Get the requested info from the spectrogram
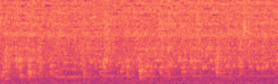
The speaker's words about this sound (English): I try to put a little bit of both, so I'll put just a splash of water there.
